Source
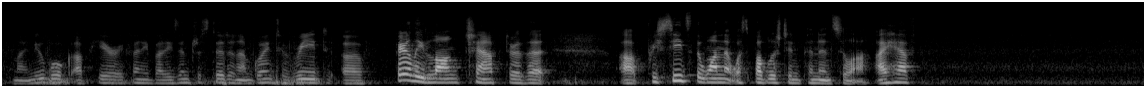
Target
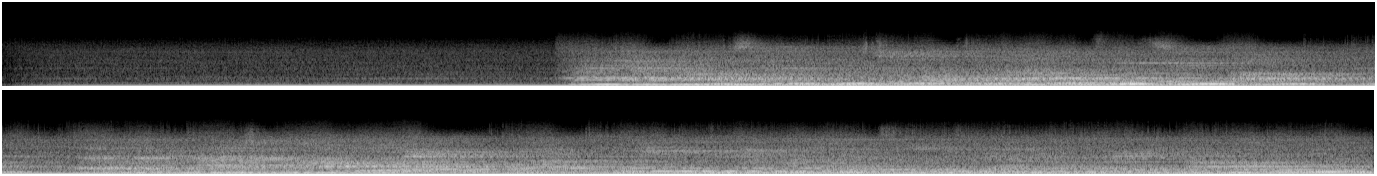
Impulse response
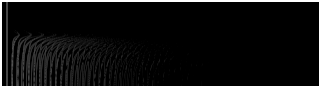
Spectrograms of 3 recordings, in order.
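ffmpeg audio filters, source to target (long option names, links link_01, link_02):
-filter_complex "[0:a]areverse,lowshelf=frequency=200:gain=10.5,bandreject=frequency=55.68:width_type=h:width=4,bandreject=frequency=111.36:width_type=h:width=4,bandreject=frequency=167.04:width_type=h:width=4,acompressor=threshold=-32dB:ratio=6,asoftclip=type=tanh:threshold=-30dB,acrusher=bits=8:dc=4:mix=0:aa=0.000001,lowpass=frequency=5800:width_type=q:width=1.9,asetrate=18346,aresample=44100,aecho=1:1:63|126|189|252|315|378|441|504:0.501|0.291|0.169|0.0978|0.0567|0.0329|0.0191|0.0111[link_01];[1:a]atrim=start_sample=2205,asetrate=23814,aresample=44100[link_02];[link_01][link_02]afir=irnorm=-1:irlink=0,volume=8.5dB"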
